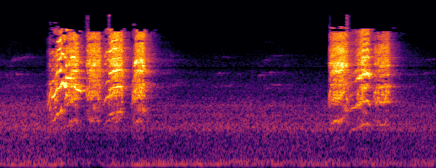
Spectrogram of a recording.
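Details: Two bursts of harsh, raspy screeching from rainbow lorikeets on a balcony, each with three or four pulsed squawks, separated by nearly two seconds of quiet.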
